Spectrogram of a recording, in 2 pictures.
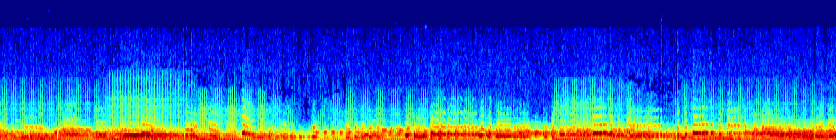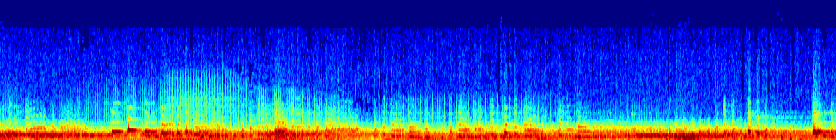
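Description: Electronic music: sustained low bass tones that shift pitch every one to four seconds under a dense, fluttering mid-range texture.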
